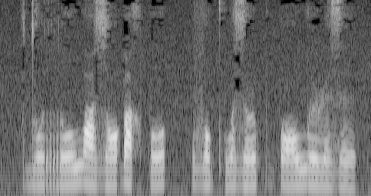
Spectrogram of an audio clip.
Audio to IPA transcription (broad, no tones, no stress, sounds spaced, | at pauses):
d o r o w ɑ z ɔ ɠ ɑ x p o | v ɔ kʷʼ ɑ z ə˞ p ɠ ɔ w ʏ ɭ e z e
